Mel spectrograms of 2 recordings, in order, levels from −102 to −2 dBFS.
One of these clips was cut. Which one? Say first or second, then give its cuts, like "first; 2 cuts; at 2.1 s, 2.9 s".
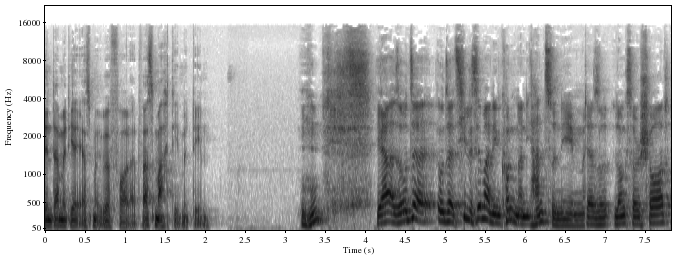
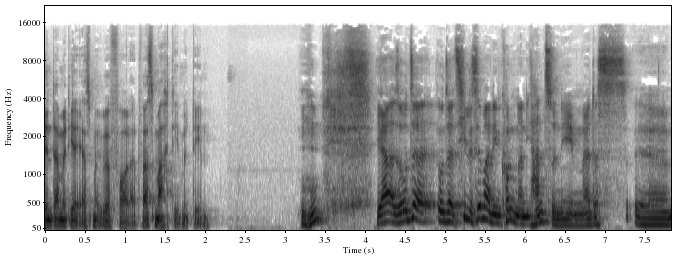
first; 1 cut; at 6.7 s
